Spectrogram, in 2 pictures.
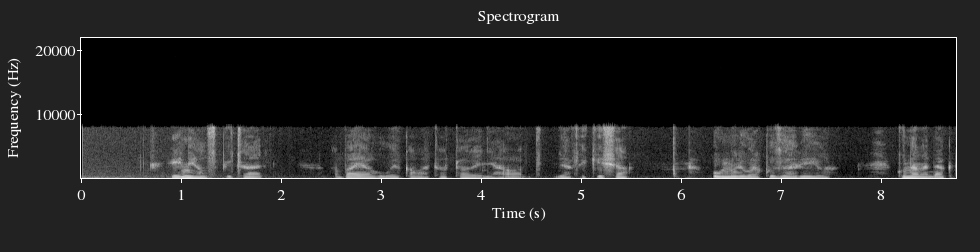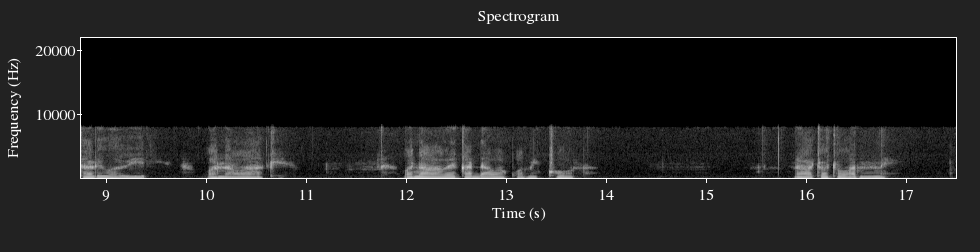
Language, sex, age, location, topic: Swahili, female, 25-35, Nakuru, health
